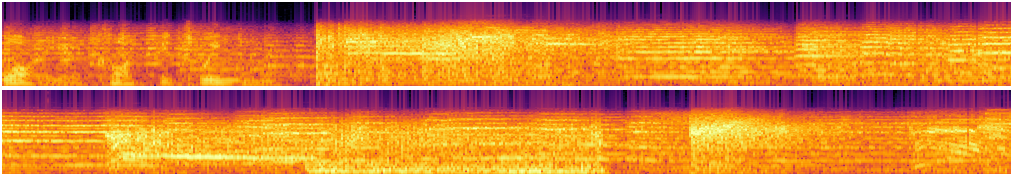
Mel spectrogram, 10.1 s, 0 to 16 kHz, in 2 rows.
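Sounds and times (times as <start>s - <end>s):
orchestral trailer music: 0.0s - 2.1s, 3.0s - 10.0s.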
